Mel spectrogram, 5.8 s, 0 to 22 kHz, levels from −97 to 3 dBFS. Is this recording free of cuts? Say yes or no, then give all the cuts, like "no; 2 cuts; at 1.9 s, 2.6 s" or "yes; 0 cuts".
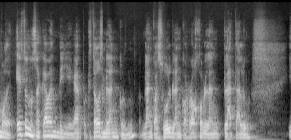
no; 1 cut; at 2.0 s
